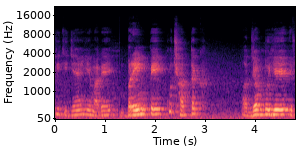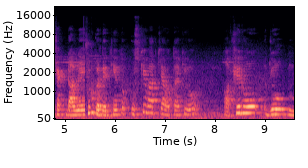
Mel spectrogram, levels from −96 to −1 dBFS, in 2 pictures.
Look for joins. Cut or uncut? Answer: cut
